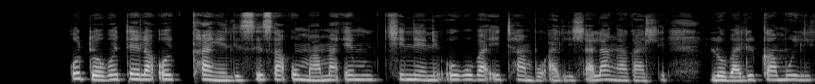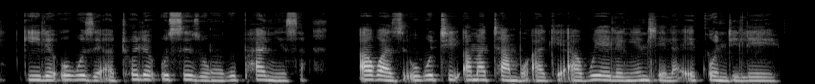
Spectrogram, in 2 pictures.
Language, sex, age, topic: North Ndebele, female, 25-35, health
